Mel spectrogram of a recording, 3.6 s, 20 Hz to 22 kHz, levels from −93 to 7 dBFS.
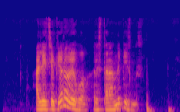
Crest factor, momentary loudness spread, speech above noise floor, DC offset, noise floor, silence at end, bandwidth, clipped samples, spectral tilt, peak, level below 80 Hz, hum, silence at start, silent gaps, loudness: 18 dB; 18 LU; 47 dB; under 0.1%; -69 dBFS; 0.2 s; 11.5 kHz; under 0.1%; -7 dB/octave; -6 dBFS; -54 dBFS; none; 0.7 s; none; -23 LUFS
